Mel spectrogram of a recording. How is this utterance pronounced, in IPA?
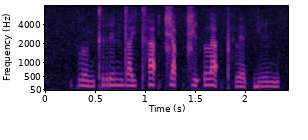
plu˩˦ntri˦˥nda˧jtʰa˥˩ʔ t͡ɕa˥˩p̚t͡ɕi˦˥ʔla˥˩ʔ pʰle˨˩k̚ ji˧n

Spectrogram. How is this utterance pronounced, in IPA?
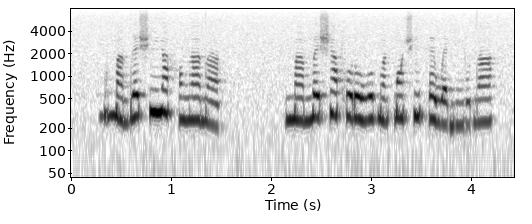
ɡu˧mã˨ dɛ˧ʃĩ˦jã˦˨ hɔ̃˧ɡã˧dã˨ | mã˨ mɛ˧ʃã˦fo˧ ɾo˨wo˧bã˨k͡pɔ̃˧ ʃĩ˦hɛ˦˨ wɛ˨ɡĩ˨ju˨˦ dã˦

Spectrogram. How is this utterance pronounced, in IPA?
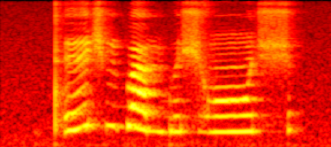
tʼẽʃmbambʏʃ ɣɔ̃ʃ

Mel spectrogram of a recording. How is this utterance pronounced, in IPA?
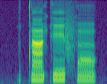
tã˨ke˧ fɔ̃˨

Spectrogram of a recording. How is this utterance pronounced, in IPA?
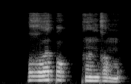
ʁʷɜɠɔ kːə̃ɡʌm

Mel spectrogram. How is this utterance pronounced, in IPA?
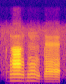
ɡã˦ɡ͡bũ˦˨ɡ͡bɛ˨

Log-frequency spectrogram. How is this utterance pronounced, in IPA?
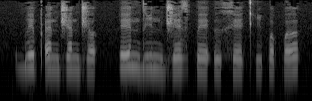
bepʼɛnd͡ʒɛnd͡ʒə | e ndi nd͡ʒez peʔɨ xekʰipə pə

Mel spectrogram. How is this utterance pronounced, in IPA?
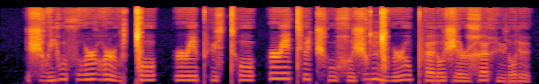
ʃɔ̤˨ju˦˨ θo̤˦ɹɔ̤˦ɹo̤˨ǀo˦ | ɹe˧pʰy˧stʰo˦ | ɹe˦tʰʏ˧t͡ʃʰu˨ xʊ˨ʃo̤˦ŋ͡ǀṳ˨ ɹʊ˦ pʰœ˧ɾo˧ʃə˨ɹ xœ˦xy˨ ɾo˧ɾʏ˨

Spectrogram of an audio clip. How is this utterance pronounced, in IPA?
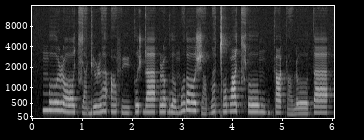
moː˦ ɭɔː˨ t͡ɕa̤˩ɡy˨ɭa̤˥ ʔɑ̤˦fyː˩ko˦ʃɖa˥ | ɭɔ˨ɡlo˩mɔ̤˥ ɾɔː˥ʃɑ̤˩ba̤˥ ɡ͡ǀɔ˥bɑ˥t͡ɕʰoː˦ ŋɪ˦ɡkɑ˦kɑ̤˩ ɳoː˨ta˥

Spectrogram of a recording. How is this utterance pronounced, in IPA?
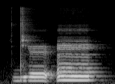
djø˨ʔɛ̃˦

